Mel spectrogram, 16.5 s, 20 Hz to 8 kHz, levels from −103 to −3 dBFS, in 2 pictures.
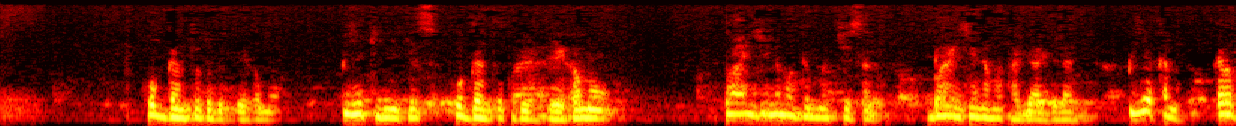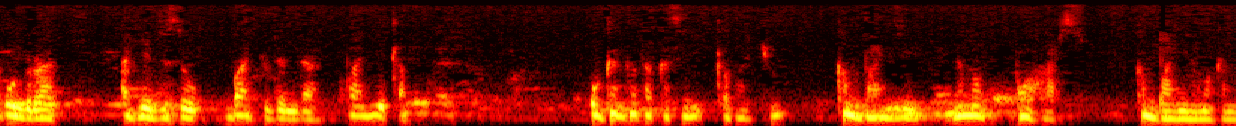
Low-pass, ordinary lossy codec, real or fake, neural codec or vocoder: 7.2 kHz; MP3, 32 kbps; fake; vocoder, 44.1 kHz, 128 mel bands every 512 samples, BigVGAN v2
